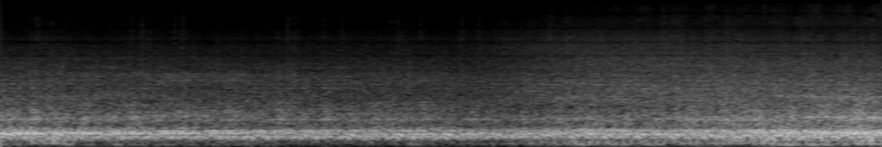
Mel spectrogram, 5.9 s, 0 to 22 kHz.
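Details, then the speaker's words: Lionel TMCC Pennsy S1 model locomotive, about 2000-2001, original second-gen Odyssey board, after gearbox maintenance and chuff repair, pulling heavyweight cars: loud steady motor hum with even chuff, no catches or grinding; restoration successful. "so i think so far the uh the mods and repairs and the semi-factory uh restoration here has been successful engines running"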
